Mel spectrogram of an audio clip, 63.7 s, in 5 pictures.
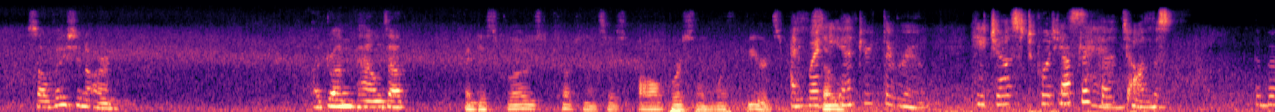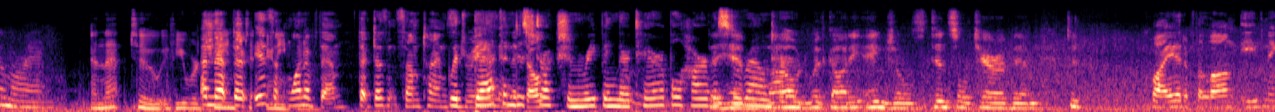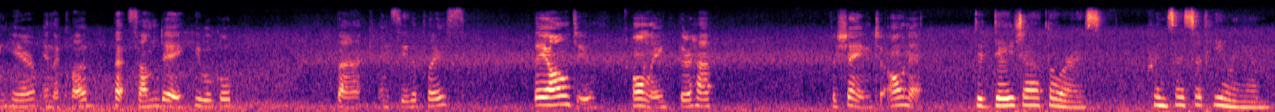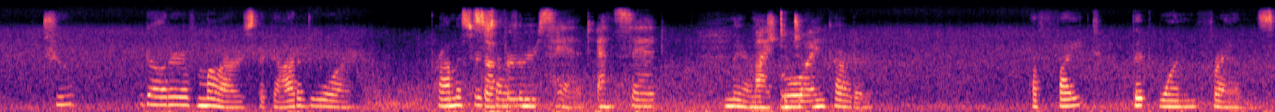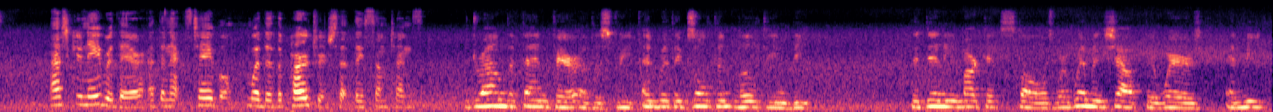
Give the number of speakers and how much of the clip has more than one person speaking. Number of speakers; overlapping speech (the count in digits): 7, about 11%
